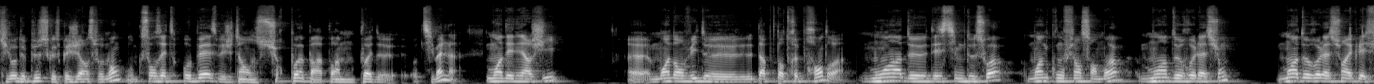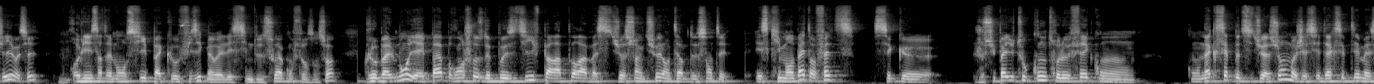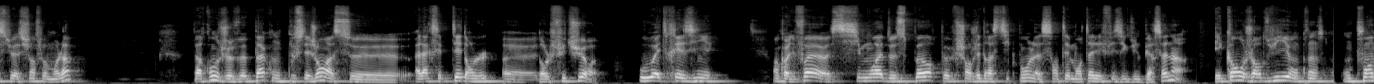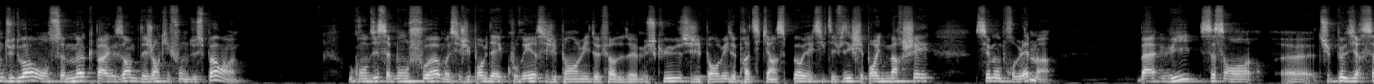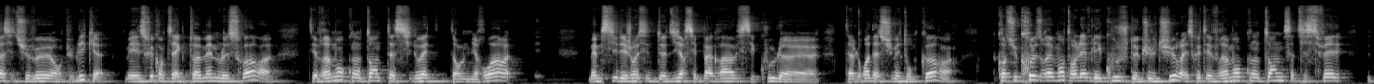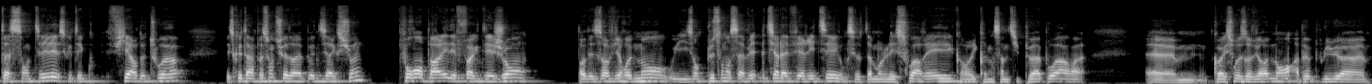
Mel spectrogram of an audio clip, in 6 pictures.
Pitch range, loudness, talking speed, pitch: 130-155 Hz, -16 LUFS, 260 wpm, 140 Hz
